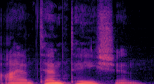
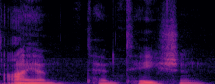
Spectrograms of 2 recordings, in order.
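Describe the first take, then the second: First: The phrase is said loudly. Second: The phrase is said very quietly. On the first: The speaker calls it wrong. "And it's not" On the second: The speaker calls it right. "The way he phrases, ... He does it very quiet"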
